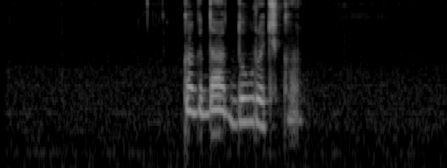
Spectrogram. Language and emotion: Russian, sad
